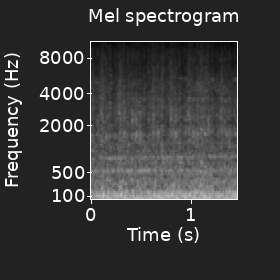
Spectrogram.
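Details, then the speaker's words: Cold start of a 1995 Mitsubishi Delica L400 (PD8W) 4M40 diesel at 182,000 km: uneven, stumbling idle with skipped firings and unburned-fuel smoke. Misfire from one failed glow plug; the miss clears once warm. "you can hear the misfiring. Yeah, it has a miss, and it's smoking. Just unburned diesel fuel."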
